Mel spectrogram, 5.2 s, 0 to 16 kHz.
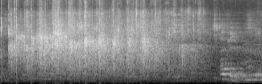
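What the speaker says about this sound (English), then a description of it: "all I'm requesting a little applause for them if you could do so" Audience applause at the Stars of the Industry Awards 2024 ceremony, dense sustained clapping from a large crowd that fades out near the end as a voice begins speaking.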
